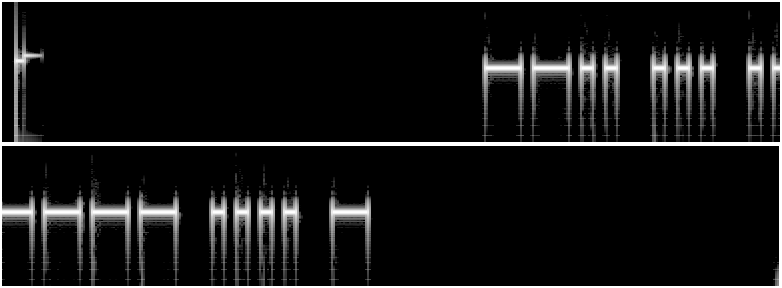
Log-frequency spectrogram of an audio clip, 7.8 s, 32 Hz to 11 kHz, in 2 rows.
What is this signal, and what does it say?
Morse code, heard as a keyed tone, about 21 wpm, 700 Hz. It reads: ZS1HT
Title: DXCC-100 Call Signs - 5 Characters - 20wpm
